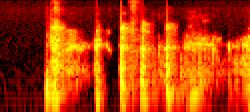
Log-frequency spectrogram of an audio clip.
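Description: A short fit of coughing up close: a strong first cough followed by several quicker, rougher hacks in an uneven rhythm, with no talking in between.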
